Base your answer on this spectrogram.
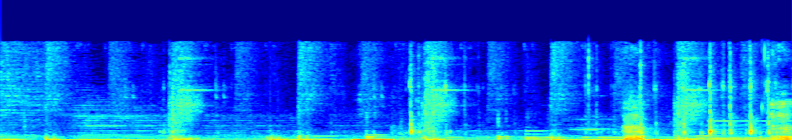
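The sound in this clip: Typing a chat message on a computer keyboard during a game stream, a fast run of sharp plastic key clicks and taps, some heavier strikes, over steady background tones.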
